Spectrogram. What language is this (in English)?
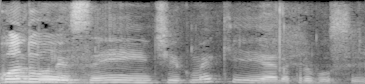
Portuguese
